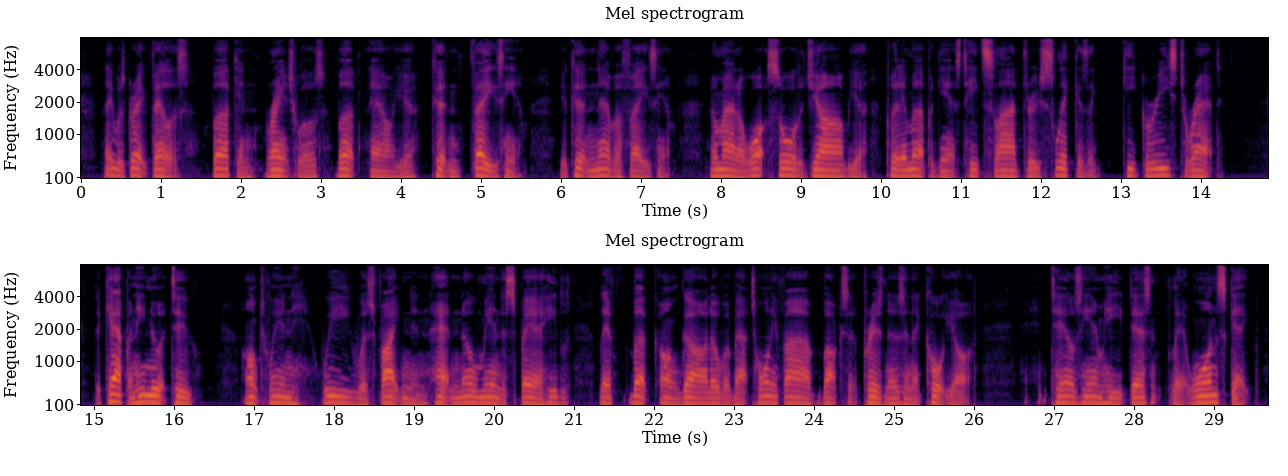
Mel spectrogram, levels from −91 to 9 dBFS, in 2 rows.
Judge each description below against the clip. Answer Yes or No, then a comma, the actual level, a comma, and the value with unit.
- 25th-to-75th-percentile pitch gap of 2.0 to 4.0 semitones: Yes, narrow, 2.5 semitones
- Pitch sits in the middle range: No, low, 125 Hz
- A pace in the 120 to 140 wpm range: No, average, 155 wpm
